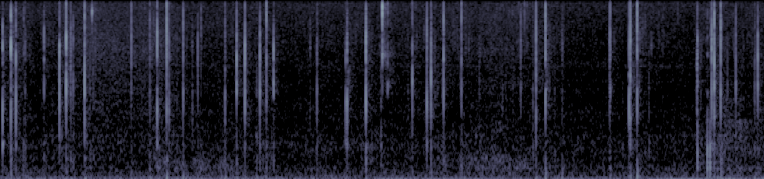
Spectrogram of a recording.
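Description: A mint green, hand-sized fluffy faux fur pouch with a "Chill Pill" patch is scratched and rubbed close up with long nails and fingertips. Many quick, bright scratchy ticks and soft rustles play over a steady low hum.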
